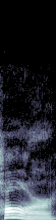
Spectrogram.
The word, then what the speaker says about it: car: car 이렇게 발음이 되죠 한국식으로는이 단어 어떻게 쓸까요 R이 리을 받침 빼고 보통 카 이렇게 표기하자 카 하지만 미국식 발음으로는이의 소리를 살려서 저 car 이렇게 발음합니다 따라해 보세요 car 좋습니다이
